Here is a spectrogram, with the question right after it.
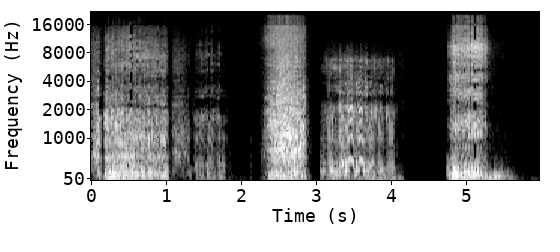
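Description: A horse gives several loud, rough bursts of snorting and neighing, each lasting about a second.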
